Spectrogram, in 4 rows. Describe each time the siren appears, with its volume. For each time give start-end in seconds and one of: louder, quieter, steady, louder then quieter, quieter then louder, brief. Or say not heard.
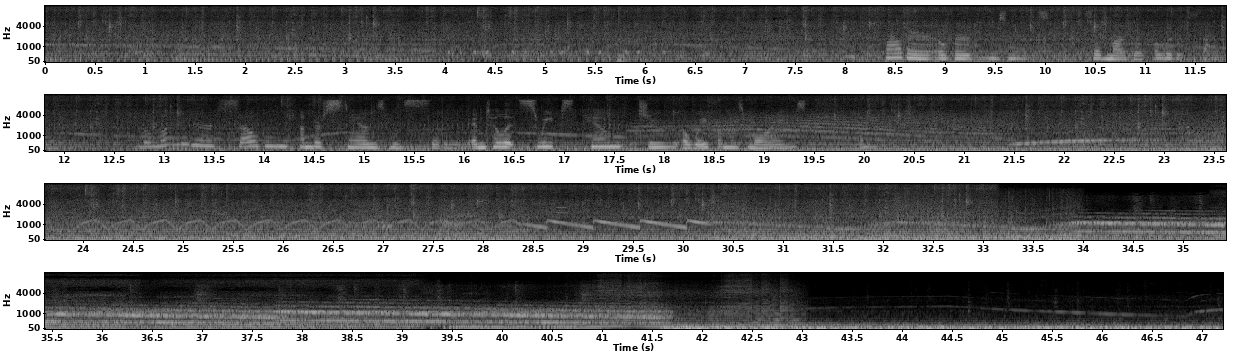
0.0-47.1 louder.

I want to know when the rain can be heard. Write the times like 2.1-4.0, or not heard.
0.0-33.2.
